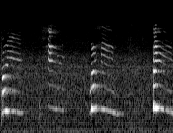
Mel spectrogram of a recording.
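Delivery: very high, faint, drawn-out dying bunny voice. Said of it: "Sound like a dying bunny".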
